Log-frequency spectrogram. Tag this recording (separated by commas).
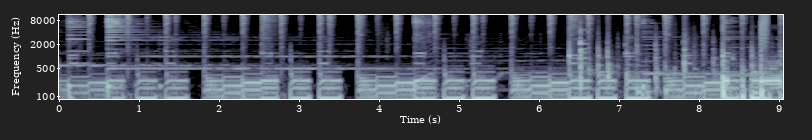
Music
